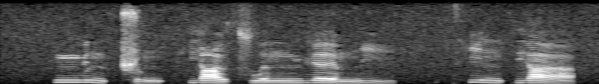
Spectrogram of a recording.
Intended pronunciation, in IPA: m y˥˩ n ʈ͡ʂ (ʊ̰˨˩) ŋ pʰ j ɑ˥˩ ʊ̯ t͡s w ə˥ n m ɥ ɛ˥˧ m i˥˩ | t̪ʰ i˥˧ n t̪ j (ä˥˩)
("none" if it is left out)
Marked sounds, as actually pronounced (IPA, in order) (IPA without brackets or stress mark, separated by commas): ʊ̰˨˩, ä˥˩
